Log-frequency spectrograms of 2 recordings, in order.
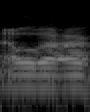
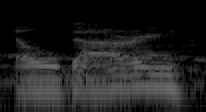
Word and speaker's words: Eldar: no matter what happened, it was an Eldar victory. Or Eldari, or however you pronounce Eldari. it. Yeah. It's not Eldari. It is. It's Eldar. That's what I say.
